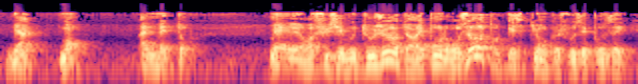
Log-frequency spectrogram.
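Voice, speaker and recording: A man playing a stern examining magistrate in an old-style French radio mystery, formal, probing and deliberate. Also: on the low side, expressive. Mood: coaxing. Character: stern examining magistrate, paternal uncle, insistent and measured.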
